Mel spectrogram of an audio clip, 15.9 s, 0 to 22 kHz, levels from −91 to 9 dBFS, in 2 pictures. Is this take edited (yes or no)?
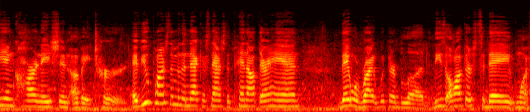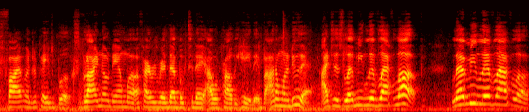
yes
